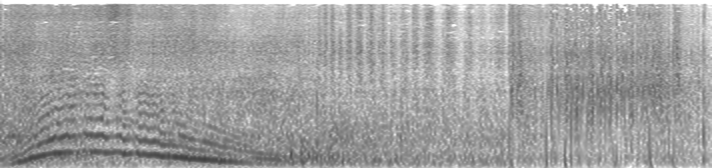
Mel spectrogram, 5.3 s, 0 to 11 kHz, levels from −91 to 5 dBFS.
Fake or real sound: fake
